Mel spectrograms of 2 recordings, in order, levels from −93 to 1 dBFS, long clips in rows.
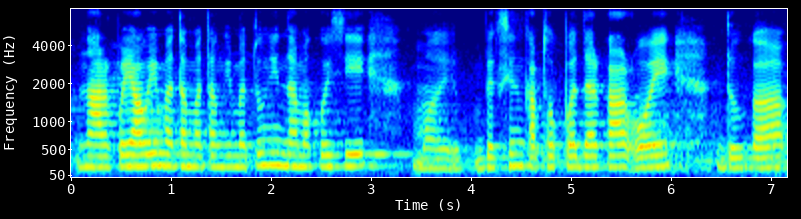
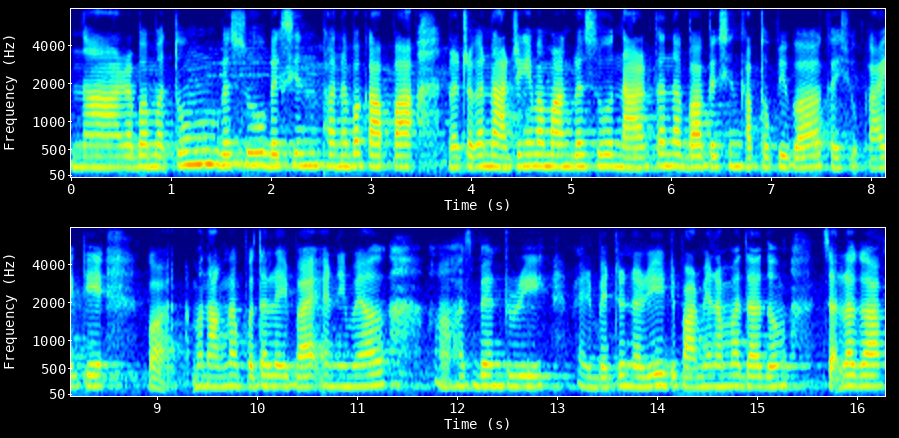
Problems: none marked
